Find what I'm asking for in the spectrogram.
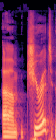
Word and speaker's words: Chirrut: When all hell is breaking loose, Chirrut, is that how you pronounce his name? – Yep.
